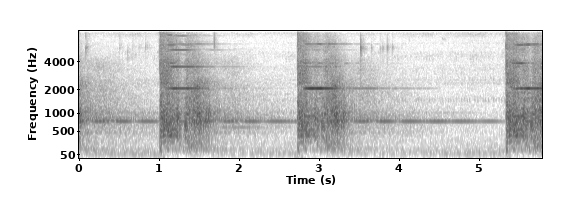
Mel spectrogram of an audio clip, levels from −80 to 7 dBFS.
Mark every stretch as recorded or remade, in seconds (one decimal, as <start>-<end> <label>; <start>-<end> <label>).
0.0-5.8 recorded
